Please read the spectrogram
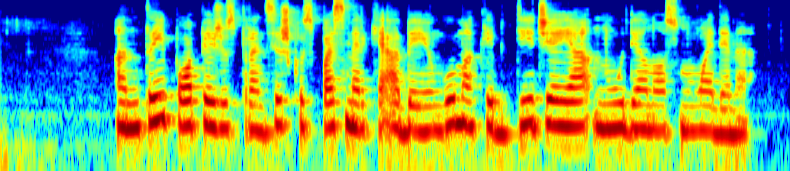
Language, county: Lithuanian, Vilnius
